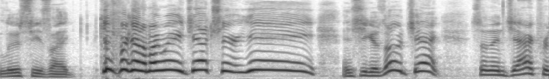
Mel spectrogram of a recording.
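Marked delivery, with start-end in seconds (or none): 1.0-3.2 put-on very high, loud girly falsetto squeal; mock swooning girl. Lucy thrilled Jack arrives. 3.9-4.4 put-on very high, loud girly falsetto squeal; mock swooning girl. Lucy swooning over Jack.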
